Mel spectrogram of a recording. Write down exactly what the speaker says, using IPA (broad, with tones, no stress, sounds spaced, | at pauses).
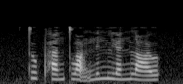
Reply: t̪ u˥ pʰ a˧˥ n t̪ w ɑ̰˨˩ ŋ n̪ i˥ n l j ɛ˧˥ n l ɑ˧˥ ʊ̯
